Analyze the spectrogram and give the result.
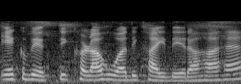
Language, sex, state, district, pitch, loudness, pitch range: Hindi, female, Punjab, Pathankot, 205 Hz, -19 LUFS, 195-230 Hz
